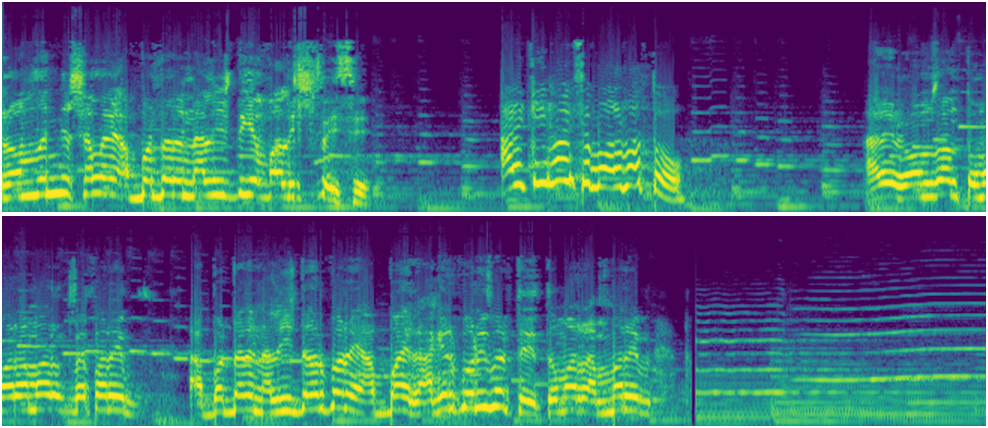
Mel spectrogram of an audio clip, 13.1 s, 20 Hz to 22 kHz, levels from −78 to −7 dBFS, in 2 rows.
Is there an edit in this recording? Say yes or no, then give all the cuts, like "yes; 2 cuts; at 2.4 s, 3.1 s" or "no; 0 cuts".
yes; 1 cut; at 11.2 s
